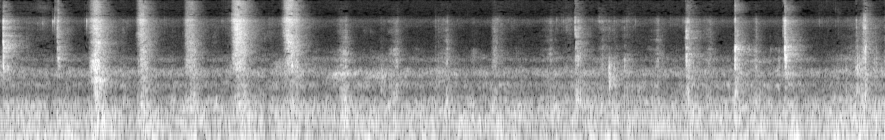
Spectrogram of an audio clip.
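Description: Close-up eating sounds: crisp crunching clicks from chewing raw vegetable. They come about every half second and are loudest in the first three seconds, then fainter and sparser.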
